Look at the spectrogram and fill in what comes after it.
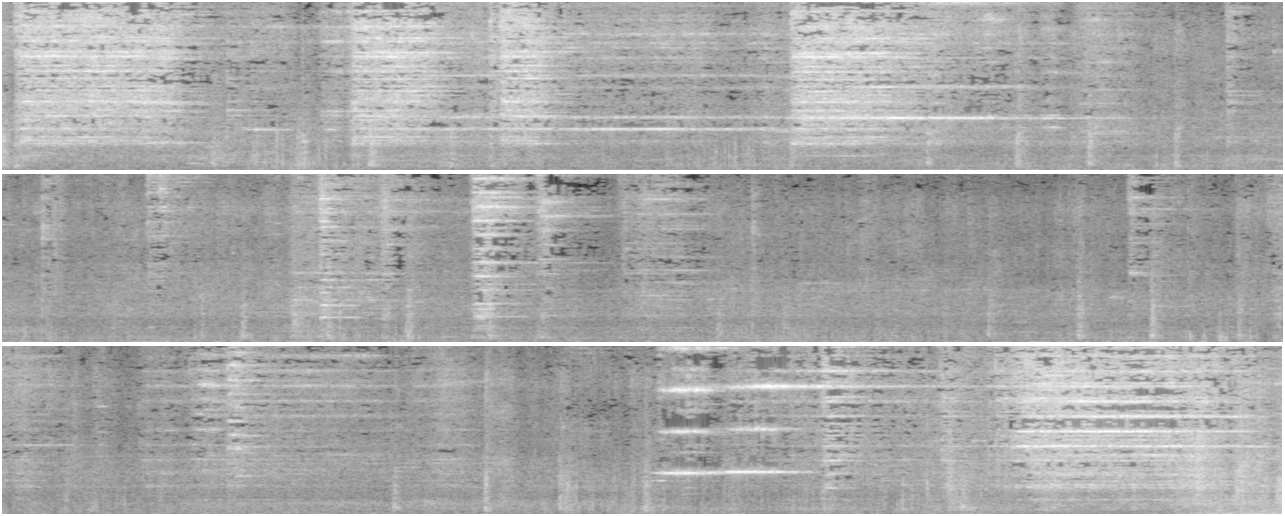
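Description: Freight train cars (covered hoppers and tank cars) rolling past: a steady rumble of steel wheels on rail with scattered clicks, and high-pitched wheel squeals that come and go several times, strongest in the first third and again near the end.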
